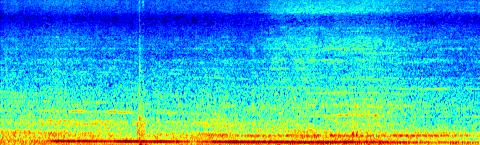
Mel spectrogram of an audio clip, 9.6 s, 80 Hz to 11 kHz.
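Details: 1997 BMW 523i E39, first start right after replacing the starter: low, smooth, steady idle hum with no grinding or freewheeling whir from the starter; engine idling healthily.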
